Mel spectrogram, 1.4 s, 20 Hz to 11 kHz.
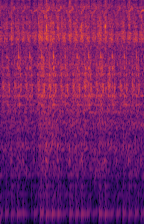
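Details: BSA A65T twin at idle, now firing evenly on both cylinders with no dropouts after swapping in a new BP6ES plug, new plug cap and a new ignition coil with HT lead to cure a one-cylinder misfire.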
